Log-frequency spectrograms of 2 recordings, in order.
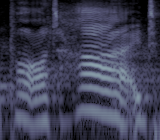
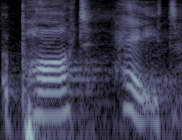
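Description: First: The last syllable does not sound like 'hate'. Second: The last syllable sounds like 'hate'. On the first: The speaker calls it wrong. "it really, really irritates me when people say apartheid" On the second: The speaker calls it right. "it's keeping people apart and it's hate. ... that's how you pronounce it"

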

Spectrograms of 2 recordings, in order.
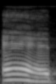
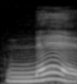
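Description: First: The syllable begins directly with a vowel. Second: The syllable begins with an n sound. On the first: The final consonant does not carry over. The speaker calls it wrong. "not 에" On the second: The final consonant carries over into the particle. The speaker calls it right. "you pronounce it 네"

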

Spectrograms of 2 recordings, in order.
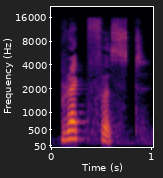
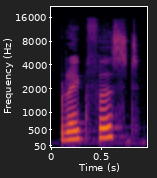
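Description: First: The first syllable sounds like 'breck'. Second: The first syllable sounds like 'brake'. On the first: The speaker calls it right. "actually the correct pronunciation is breakfast" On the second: The speaker calls it wrong. "We say breakfast"

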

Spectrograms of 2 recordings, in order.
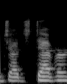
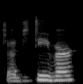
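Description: First: The name rhymes with never. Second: The name does not rhyme with never. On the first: The speaker calls it right. "it rhymes with never" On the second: The speaker calls it wrong. "not Judge Deaver"

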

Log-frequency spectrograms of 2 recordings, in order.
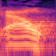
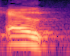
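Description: First: The word is said with a standard vowel. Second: The word is said with a Canadian vowel. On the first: This is how the speakers do not say it. "They don't say out" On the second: This is how the speakers actually say it. "They say out"

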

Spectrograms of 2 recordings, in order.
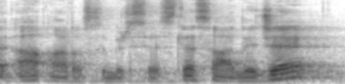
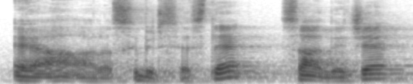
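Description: No difference in how they are said.

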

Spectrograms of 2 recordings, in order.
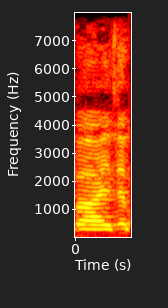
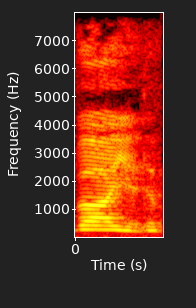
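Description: First: The phrase is said very fast and blurred. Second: The phrase is said quickly but clearly. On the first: "Daha hızlı" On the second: "Ba 7'yi hızlı söyle"

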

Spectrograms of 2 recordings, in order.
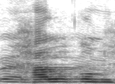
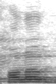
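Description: First: It is said as halqun, ending in kun. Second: It is said as holok, ending in k. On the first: The speaker calls it right. "হাল কফ দুই পেশ কোন, হালকুন।" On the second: The speaker calls it wrong. "তাহলে এটা ভুল না সঠিক? ভুল।"

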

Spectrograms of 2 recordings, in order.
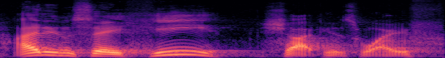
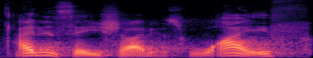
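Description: First: The word 'he' is stressed. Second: The word 'wife' is stressed. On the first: Someone other than him did the shooting. "Somebody else must have shot her" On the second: The victim was someone other than the wife. "He shot the neighbor or somebody"

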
